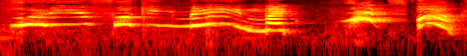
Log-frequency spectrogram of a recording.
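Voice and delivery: high, slow, shouted outrage; furious yell. Retold or imitated. Reacting to the rejected appeal, shouting high. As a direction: scream it at the screen. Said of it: "And I was like".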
